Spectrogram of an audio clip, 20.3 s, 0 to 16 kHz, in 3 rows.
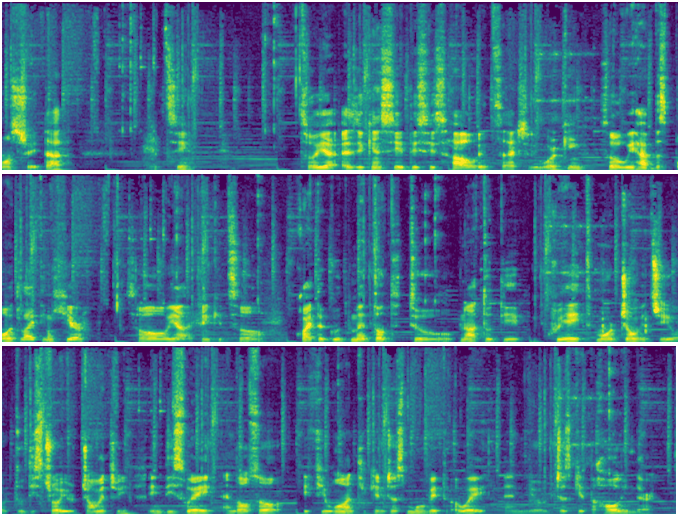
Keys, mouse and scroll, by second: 1.1 click, 2.6 click, 8.5 click, 12.5 F3, 12.9 F3, 16.8-19.5 drag.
